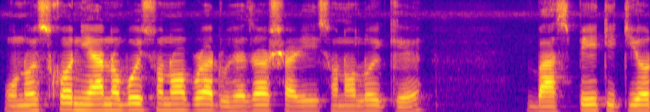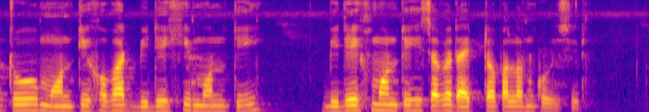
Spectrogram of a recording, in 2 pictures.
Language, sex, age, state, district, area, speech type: Assamese, female, 18-30, Assam, Nagaon, rural, read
